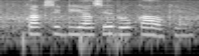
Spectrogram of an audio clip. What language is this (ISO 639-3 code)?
bho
